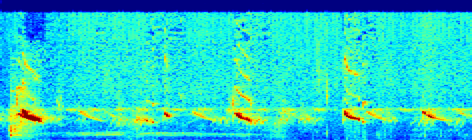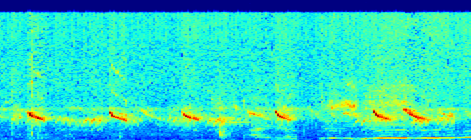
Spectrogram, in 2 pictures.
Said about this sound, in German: Also, dann hör jetzt noch ein letztes Mal auf diese schöne Geräuschkulisse, auf diese wundervollen Vögel, die hier so zwitschern.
